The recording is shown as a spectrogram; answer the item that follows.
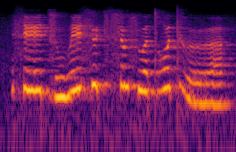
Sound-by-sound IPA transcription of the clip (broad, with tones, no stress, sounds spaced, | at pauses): s eː˧ d͡z u˨ β e˦ s ʉ˦ t͡s s ɵ˦ sʷ ɐː˧ t ʁʷ ɨ˦ t ɣ ɵː˨ ɐ̯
